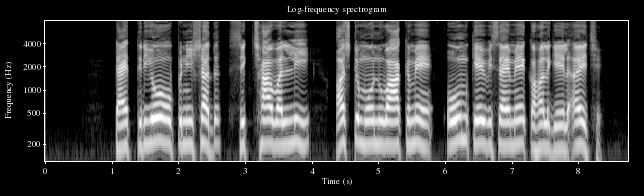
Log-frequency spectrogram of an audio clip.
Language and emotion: Maithili, neutral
